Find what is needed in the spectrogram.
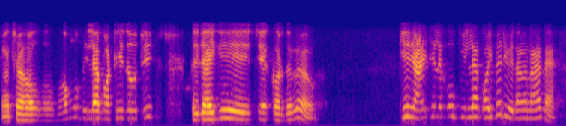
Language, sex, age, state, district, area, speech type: Odia, male, 30-45, Odisha, Cuttack, urban, conversation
